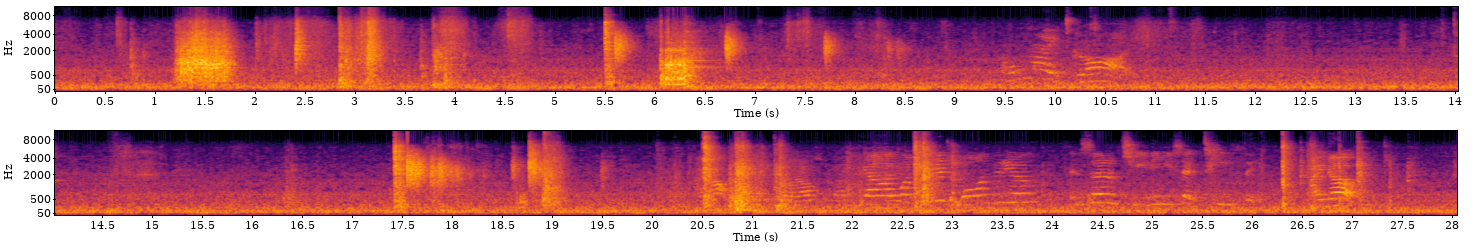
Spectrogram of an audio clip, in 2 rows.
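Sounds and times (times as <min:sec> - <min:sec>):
low steady rumble: 0:00.0 - 0:28.0.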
